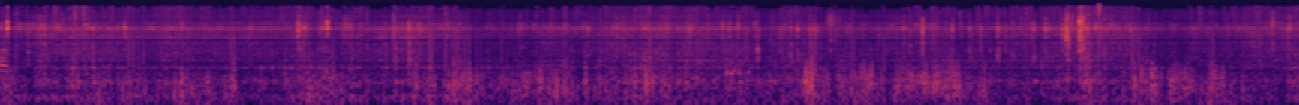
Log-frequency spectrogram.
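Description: Dog sled travelling through deep fresh snow: a steady, rough rushing and scraping of the runners and the team working through the snow, with a few sharp knocks.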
